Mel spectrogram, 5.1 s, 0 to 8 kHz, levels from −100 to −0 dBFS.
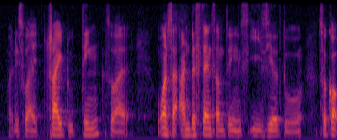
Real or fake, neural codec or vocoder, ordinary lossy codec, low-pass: real; none; none; 7.2 kHz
